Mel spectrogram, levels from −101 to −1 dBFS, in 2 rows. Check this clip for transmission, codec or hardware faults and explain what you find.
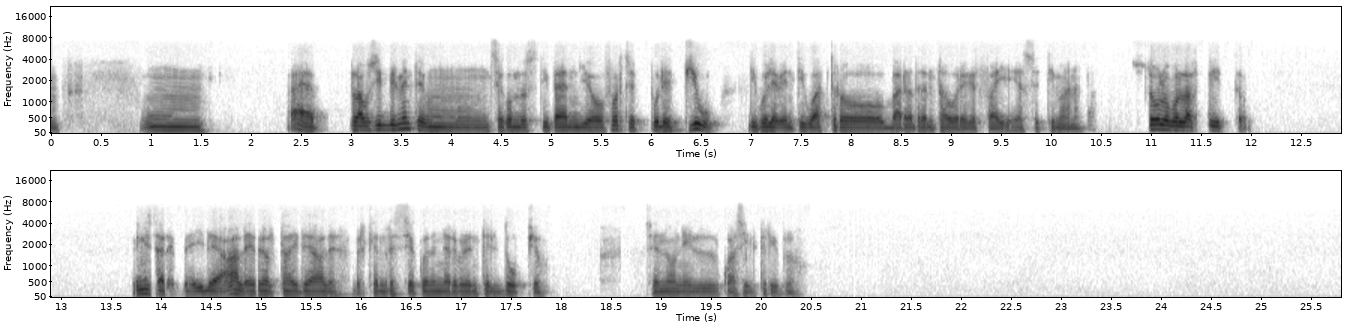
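The clip shows one recurring fault, AMR comfort noise, across eleven pauses from 0.11 s to the very end, starting at 20.57 s, lasting 20 ms to about 5.2 s. The phone stopped sending speech frames during detected silence, so the receiver substitutes smooth synthetic noise for the real background, audibly switching in and out. The AMR wideband (HD Voice) speech itself sounds clear, which fits a rate around 12.65 kbit/s.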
